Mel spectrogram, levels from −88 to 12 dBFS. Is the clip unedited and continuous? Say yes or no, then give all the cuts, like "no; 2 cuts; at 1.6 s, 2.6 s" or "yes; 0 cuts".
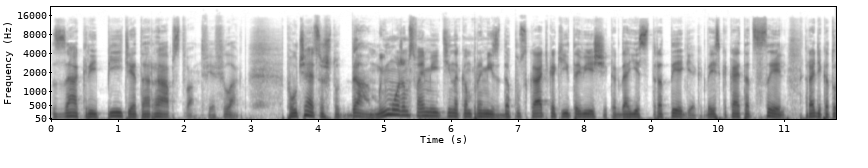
no; 1 cut; at 2.2 s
